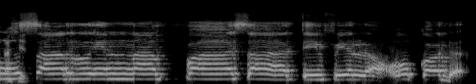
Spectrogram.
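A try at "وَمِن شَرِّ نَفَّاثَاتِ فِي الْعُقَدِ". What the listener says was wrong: Bagus, tinggal shin-nya aja. Wa min syarrin, gunanya ditahan. Wa min syarrin nafasati fil 'uqad.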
